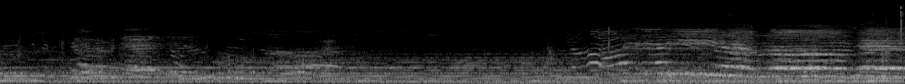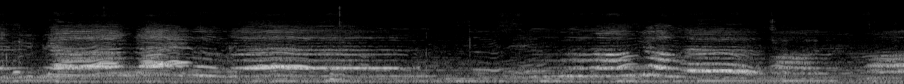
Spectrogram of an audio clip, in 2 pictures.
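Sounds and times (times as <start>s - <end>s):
children singing: 0.0s - 4.0s, 5.8s - 18.0s.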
